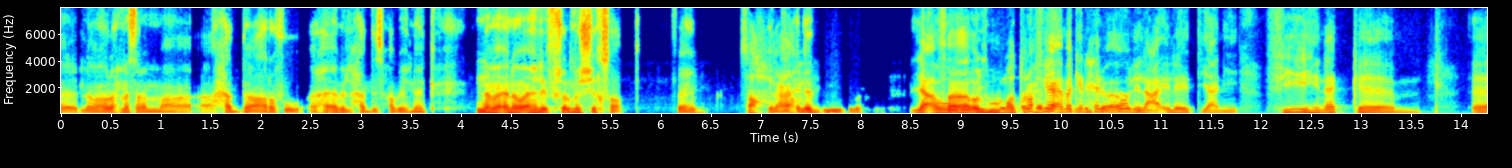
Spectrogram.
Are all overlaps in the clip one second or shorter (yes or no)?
no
